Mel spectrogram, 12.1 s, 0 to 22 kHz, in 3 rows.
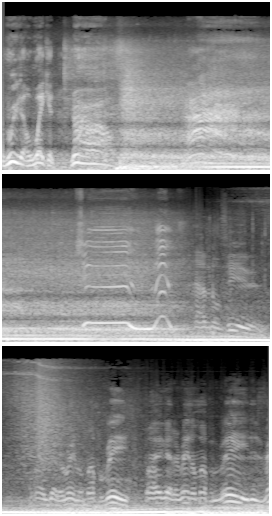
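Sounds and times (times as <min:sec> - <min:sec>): car engine deep rumble: 0:00.0 - 0:12.0
man calling out: 0:05.1 - 0:07.4.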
